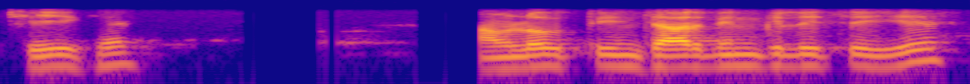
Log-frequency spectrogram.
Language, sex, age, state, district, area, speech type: Urdu, male, 30-45, Uttar Pradesh, Gautam Buddha Nagar, urban, conversation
